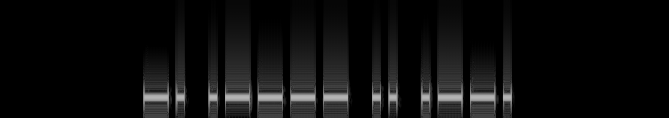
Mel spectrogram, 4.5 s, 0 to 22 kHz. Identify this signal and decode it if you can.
Morse code, heard as a keyed tone, about 22 wpm, 700 Hz. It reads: N1IP
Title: USA Call Signs - 4 Characters - Repeated 3x - 22wpm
